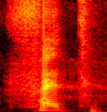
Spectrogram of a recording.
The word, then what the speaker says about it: faites: So these are the three exceptions for vous, where you have, where you don't have an E-Z, E-Z, but a one-syllable T-E-S, where you sound the T, one syllable for the T. I call them the three QTs. They're very cute, really. Et, fet, and dit.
